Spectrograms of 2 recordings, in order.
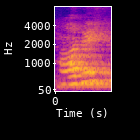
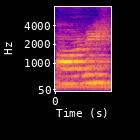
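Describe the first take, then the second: First: The word begins with an audible h sound. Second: The word begins with a vowel, no h. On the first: The speaker calls it wrong. "हॉनेस्ट ना बोल के" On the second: The speaker calls it right. "ऑनेस्ट बोलते हैं"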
